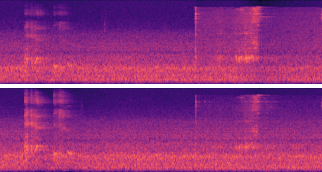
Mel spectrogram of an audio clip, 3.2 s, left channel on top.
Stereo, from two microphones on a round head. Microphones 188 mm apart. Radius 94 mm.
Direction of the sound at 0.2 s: 85° right.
